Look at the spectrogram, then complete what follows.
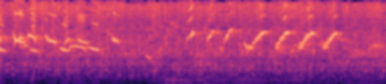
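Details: White-rumped shama singing a chain of quick whistled phrases, first lower slurred notes, then sharp upward-sweeping whistles repeated in rapid succession over a light background hiss.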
